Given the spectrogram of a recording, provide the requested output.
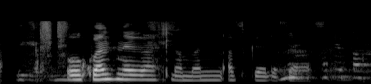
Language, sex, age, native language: Icelandic, male, 11, Icelandic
